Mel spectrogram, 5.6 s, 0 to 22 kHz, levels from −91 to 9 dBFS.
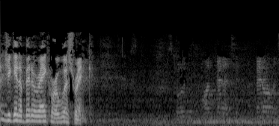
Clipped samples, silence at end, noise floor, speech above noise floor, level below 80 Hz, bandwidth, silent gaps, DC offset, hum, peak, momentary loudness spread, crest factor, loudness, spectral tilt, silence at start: under 0.1%; 0.2 s; -59 dBFS; 34 dB; -66 dBFS; 8 kHz; none; under 0.1%; none; -4 dBFS; 26 LU; 24 dB; -24 LUFS; -2 dB/octave; 0 s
